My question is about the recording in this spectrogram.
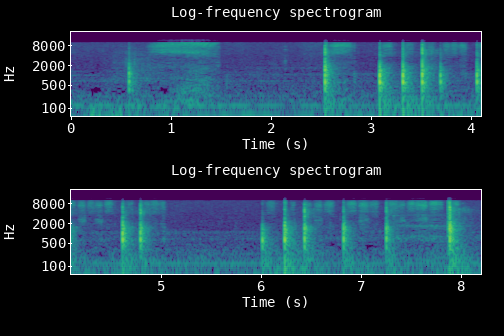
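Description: Writing on a classroom board, likely the drawing of a table: a soft scraping hiss about a second in, then a string of sharp taps and short strokes from about two and a half seconds on, at times several a second.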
